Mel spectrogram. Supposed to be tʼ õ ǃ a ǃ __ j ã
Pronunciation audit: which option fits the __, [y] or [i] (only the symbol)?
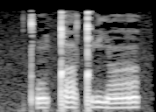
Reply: i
